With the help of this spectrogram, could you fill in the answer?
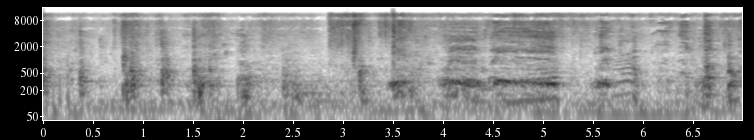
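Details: Piglets content in cool water give soft, tonal grunts, a few held longer in the middle, over splashing water and faint talk.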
